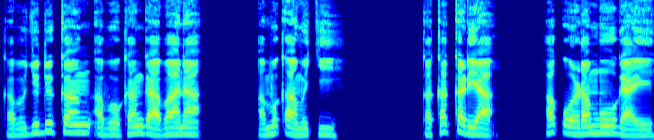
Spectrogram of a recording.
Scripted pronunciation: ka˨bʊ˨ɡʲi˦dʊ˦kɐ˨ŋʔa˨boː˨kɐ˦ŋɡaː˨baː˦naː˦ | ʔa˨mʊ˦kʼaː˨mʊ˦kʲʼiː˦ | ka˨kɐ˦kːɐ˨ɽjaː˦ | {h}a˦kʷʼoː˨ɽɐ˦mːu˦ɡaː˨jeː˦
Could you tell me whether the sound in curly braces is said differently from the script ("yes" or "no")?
no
